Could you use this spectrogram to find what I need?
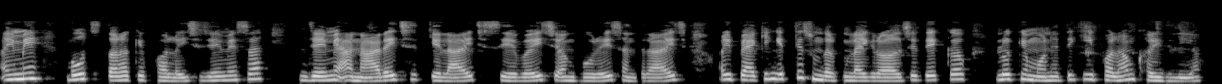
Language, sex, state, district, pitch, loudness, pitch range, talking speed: Maithili, female, Bihar, Darbhanga, 195 Hz, -17 LUFS, 175-230 Hz, 200 wpm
